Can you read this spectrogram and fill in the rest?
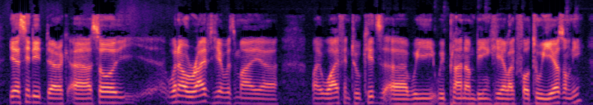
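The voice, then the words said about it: French accent. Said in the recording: “you're French. If people can't pick up the accent”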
